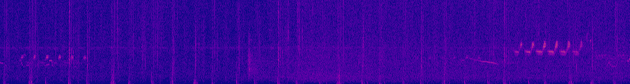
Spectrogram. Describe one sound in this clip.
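Footsteps crunch steadily on a dirt path outdoors.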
